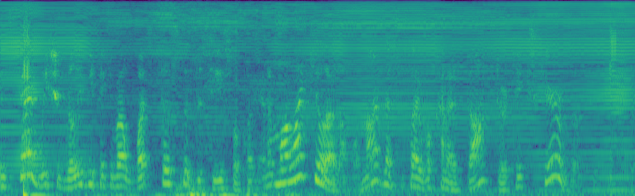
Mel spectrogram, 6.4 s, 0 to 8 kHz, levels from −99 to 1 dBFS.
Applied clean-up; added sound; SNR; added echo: none; Domestic sounds, home sounds; 2 dB; reverberation time 0.2 s.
